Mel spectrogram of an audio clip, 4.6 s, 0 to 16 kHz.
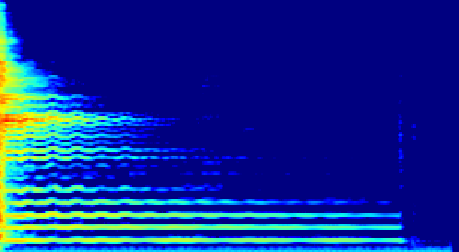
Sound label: POP F#3, STRAT guitar; Spectrasonics; Hans Zimmer Guitars VOL-1; JC-STRAT POP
